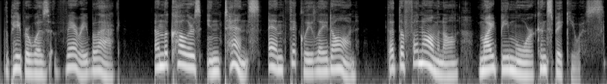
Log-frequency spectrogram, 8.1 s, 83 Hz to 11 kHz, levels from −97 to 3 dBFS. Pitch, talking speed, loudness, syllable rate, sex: 185 Hz, 150 wpm, -18 LUFS, 4.7 syllables/s, female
